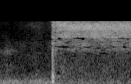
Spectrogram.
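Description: After a short quiet start, a sharp click gives way to a steady, loud hiss of an aerosol spray paint can, continuing unbroken to the end with no one talking.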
